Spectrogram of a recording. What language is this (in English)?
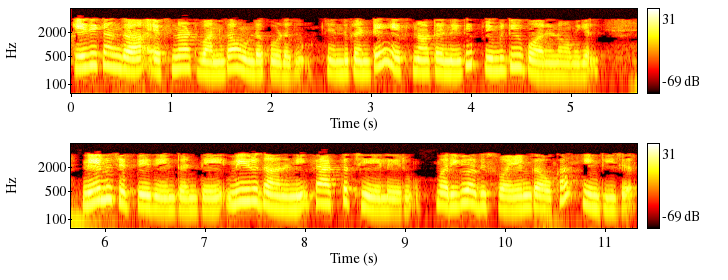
Telugu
